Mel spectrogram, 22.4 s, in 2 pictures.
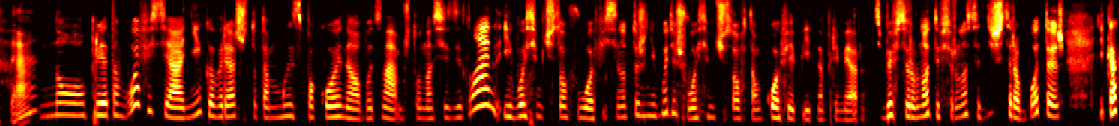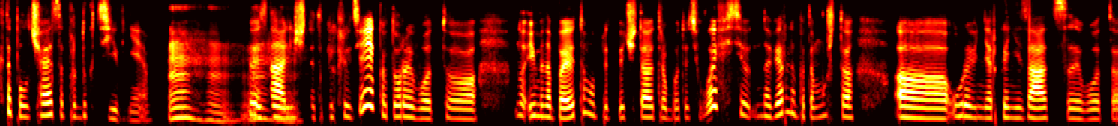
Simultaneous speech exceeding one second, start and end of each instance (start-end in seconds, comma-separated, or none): none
